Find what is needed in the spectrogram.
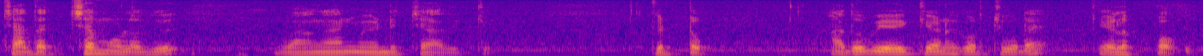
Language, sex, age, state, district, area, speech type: Malayalam, male, 30-45, Kerala, Malappuram, rural, spontaneous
